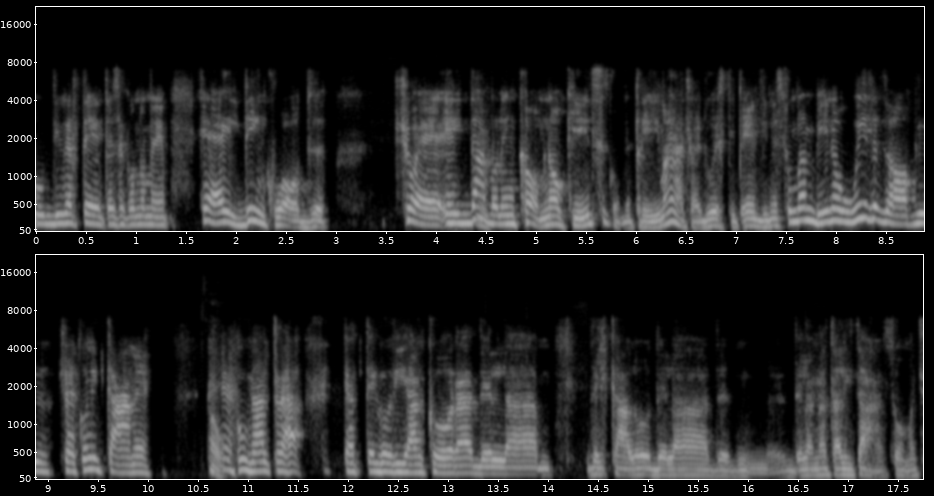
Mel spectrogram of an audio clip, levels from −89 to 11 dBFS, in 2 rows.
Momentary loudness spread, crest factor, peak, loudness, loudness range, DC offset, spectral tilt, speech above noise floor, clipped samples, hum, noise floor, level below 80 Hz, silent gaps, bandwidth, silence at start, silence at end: 10 LU; 14 dB; -14 dBFS; -29 LUFS; 4 LU; under 0.1%; -7 dB/octave; 34 dB; under 0.1%; none; -63 dBFS; -70 dBFS; none; 7.6 kHz; 0 s; 0 s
